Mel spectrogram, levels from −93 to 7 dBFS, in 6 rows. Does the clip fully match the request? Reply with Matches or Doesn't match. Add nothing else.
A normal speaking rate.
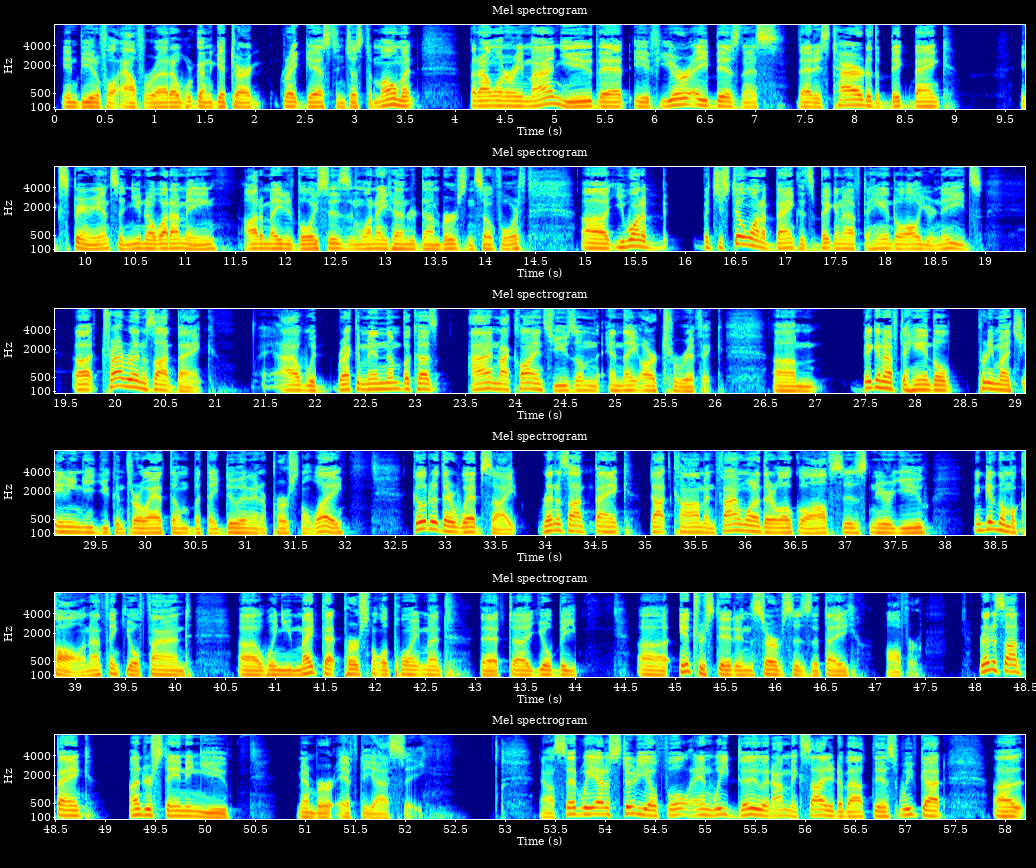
Matches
